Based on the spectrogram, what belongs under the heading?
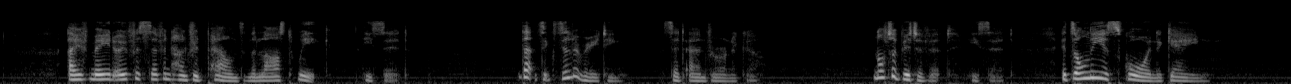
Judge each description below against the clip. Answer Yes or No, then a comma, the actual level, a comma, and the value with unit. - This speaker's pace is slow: No, average, 150 wpm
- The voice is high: Yes, high, 200 Hz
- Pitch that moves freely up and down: Yes, wide, 6.6 semitones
